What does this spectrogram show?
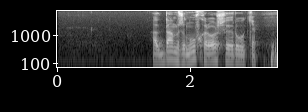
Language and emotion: Russian, neutral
